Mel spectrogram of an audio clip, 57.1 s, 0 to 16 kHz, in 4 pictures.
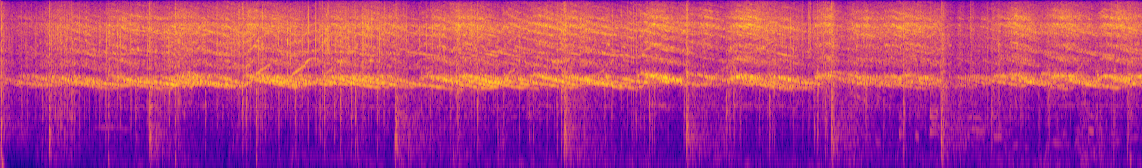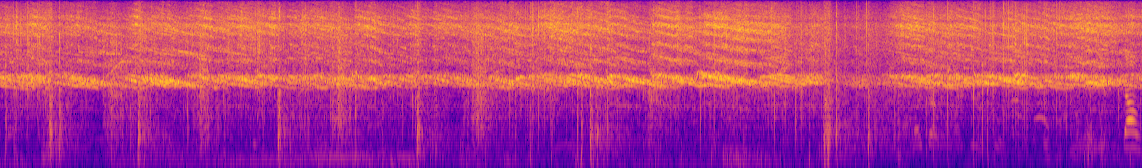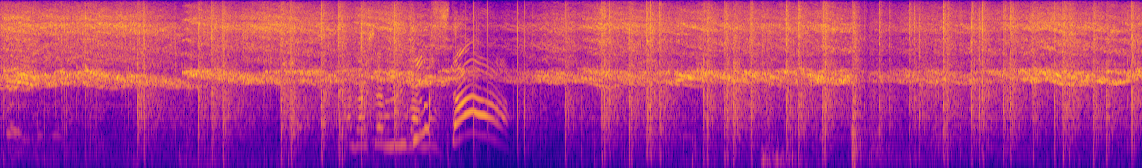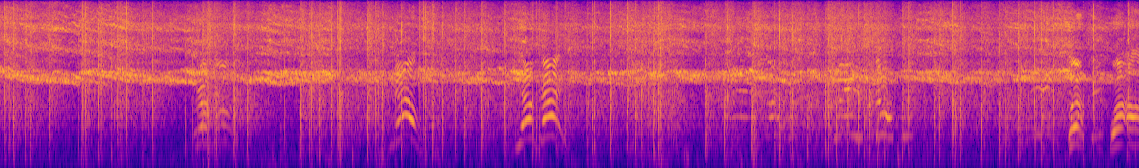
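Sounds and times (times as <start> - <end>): fireworks bangs and pops: 0.0 - 57.0
high warbling firework whistle: 0.0 - 57.0
loud bang: 14.4 - 24.9.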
